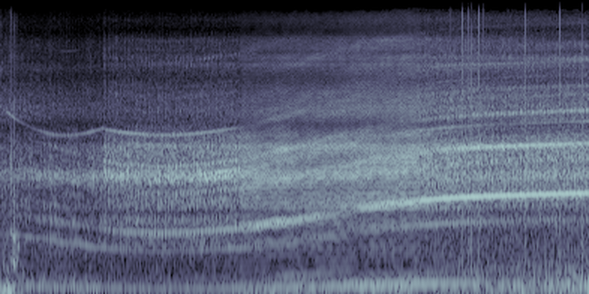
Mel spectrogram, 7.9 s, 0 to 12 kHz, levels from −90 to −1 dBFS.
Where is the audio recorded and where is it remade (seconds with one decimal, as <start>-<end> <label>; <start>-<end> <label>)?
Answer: 0.0-3.2 recorded; 3.2-5.6 remade; 5.6-7.9 recorded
